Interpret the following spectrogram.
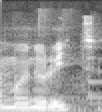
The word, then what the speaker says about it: MNLTH: Mais oui, c'est la monolith, donc qui s'écrit, MNLTH. Donc ils l'ont écrit, de façon assez abrégée en retirant les O, et cetera.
